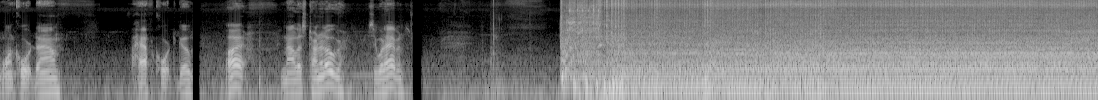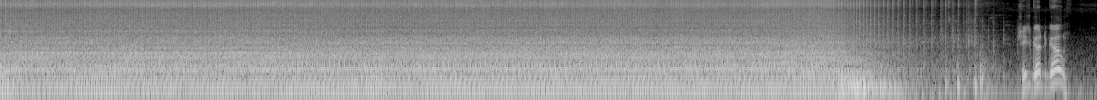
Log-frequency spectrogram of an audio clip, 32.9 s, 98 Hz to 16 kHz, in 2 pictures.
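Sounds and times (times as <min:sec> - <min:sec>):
mower engine cranking and running: 0:08.4 - 0:31.7.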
